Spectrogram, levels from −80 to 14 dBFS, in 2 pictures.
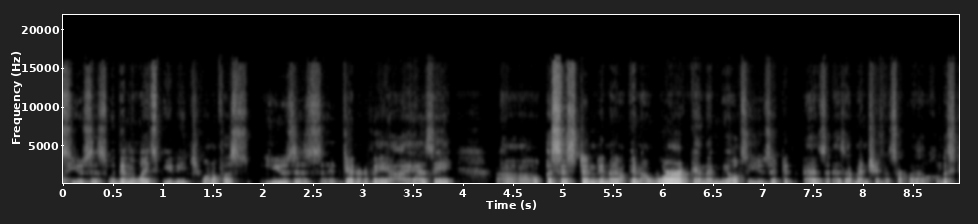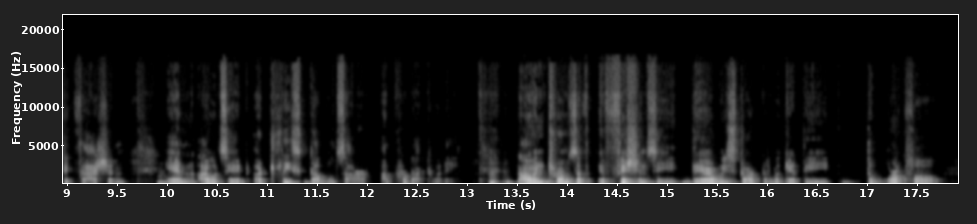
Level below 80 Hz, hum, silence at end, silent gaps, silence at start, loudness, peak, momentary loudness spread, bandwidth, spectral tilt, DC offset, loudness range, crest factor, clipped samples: -62 dBFS; none; 0.2 s; none; 0 s; -24 LUFS; 0 dBFS; 17 LU; 17 kHz; -4.5 dB/octave; under 0.1%; 10 LU; 24 dB; under 0.1%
